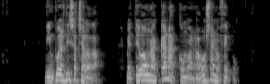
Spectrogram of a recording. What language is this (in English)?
Aragonese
